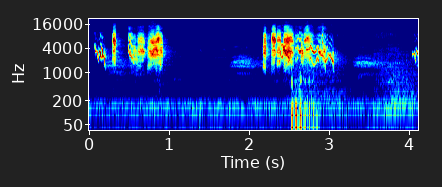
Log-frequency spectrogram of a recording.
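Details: Happy budgerigar chirping in two bursts of fast, harsh, scratchy warbling separated by a quiet pause with a faint soft chirp, low hum beneath.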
